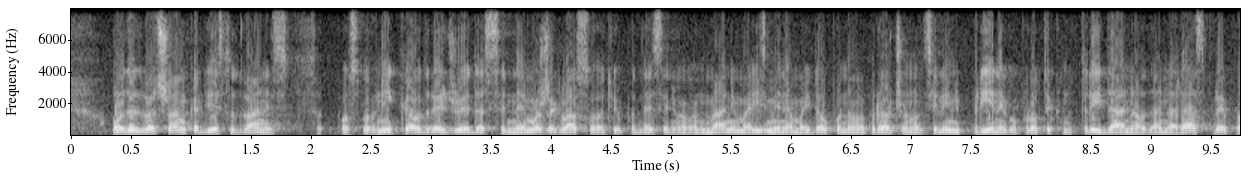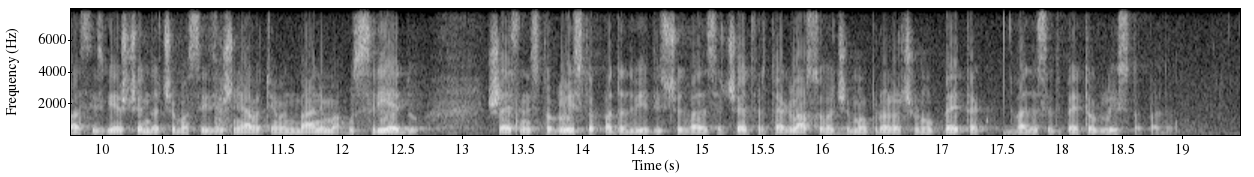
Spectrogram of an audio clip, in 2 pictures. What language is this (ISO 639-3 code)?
hrv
